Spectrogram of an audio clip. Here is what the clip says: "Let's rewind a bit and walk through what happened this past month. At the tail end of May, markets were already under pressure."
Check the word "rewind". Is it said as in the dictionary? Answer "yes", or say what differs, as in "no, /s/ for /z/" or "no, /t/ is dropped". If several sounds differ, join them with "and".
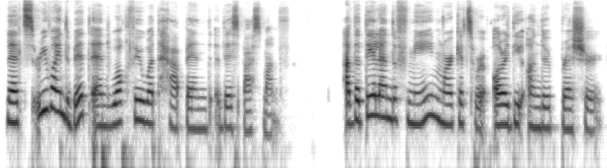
yes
